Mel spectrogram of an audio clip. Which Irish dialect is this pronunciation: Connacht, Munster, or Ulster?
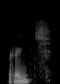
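Ulster. Pronounced in Ulster Irish with no vowel lengthening. "in Ulster you get"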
